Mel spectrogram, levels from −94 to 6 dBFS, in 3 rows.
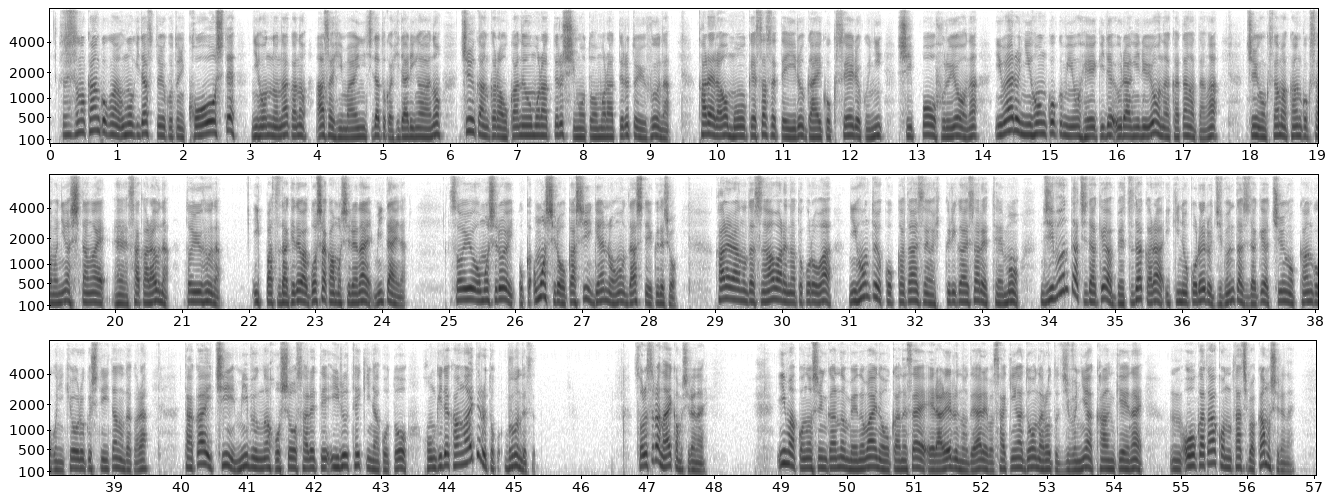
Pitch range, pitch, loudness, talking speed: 145-175 Hz, 160 Hz, -23 LUFS, 360 characters per minute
